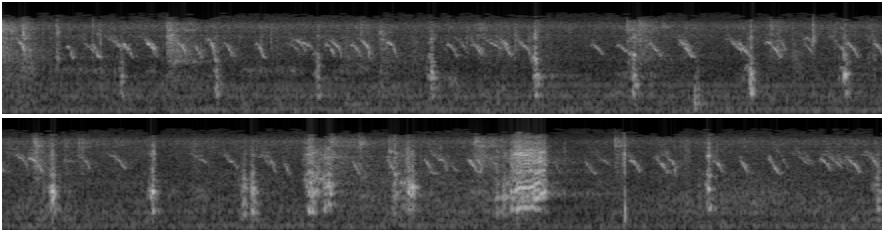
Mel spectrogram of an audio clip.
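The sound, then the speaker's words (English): A mother hen clucks in short, low bursts while her four small chicks cheep rapidly and continuously in high, thin peeps, a busy overlapping chorus with no talking. “Their mum. making a little bit more noise.”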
